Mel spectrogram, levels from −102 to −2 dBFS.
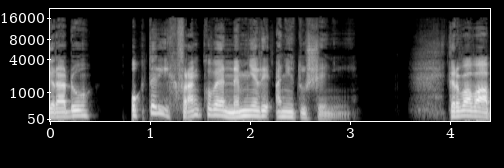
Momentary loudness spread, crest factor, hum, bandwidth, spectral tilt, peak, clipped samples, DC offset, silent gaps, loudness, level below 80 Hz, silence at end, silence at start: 13 LU; 18 dB; none; 16 kHz; -6 dB/octave; -2 dBFS; under 0.1%; under 0.1%; 0.51-0.72 s, 0.78-0.82 s, 3.13-3.45 s, 3.53-3.59 s; -19 LUFS; -58 dBFS; 0 s; 0 s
